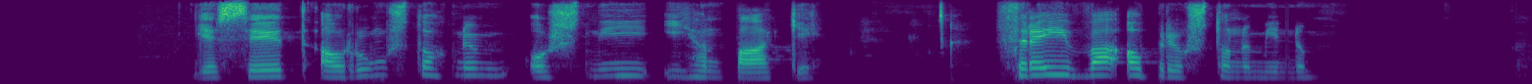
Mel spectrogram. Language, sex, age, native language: Icelandic, female, 30-39, Icelandic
